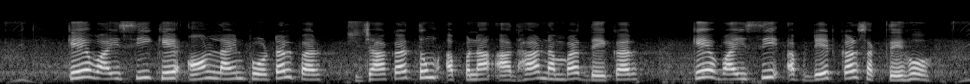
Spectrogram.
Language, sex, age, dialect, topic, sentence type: Hindi, female, 18-24, Kanauji Braj Bhasha, banking, statement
